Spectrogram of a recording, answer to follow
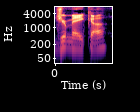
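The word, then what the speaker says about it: D'yer Mak'er: I believe it's pronounced Jamaica. – Yes.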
